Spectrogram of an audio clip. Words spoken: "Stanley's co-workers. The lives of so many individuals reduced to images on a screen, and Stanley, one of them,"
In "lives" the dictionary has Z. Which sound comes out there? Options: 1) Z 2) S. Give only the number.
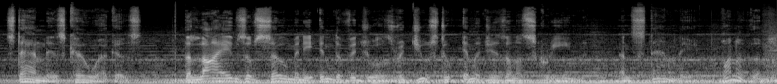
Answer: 1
